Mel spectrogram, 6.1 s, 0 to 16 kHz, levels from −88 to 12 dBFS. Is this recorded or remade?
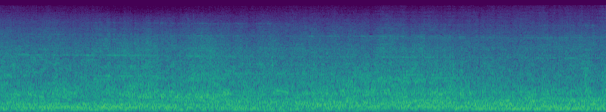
recorded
